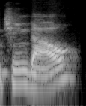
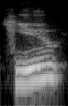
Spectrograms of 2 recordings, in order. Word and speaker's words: Qingdao: First year, I was in Qingdao. It's spelled Qingdao, Qingdao.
